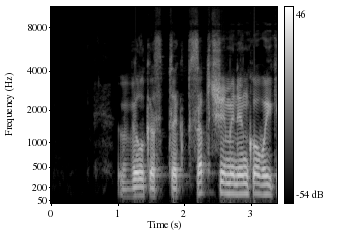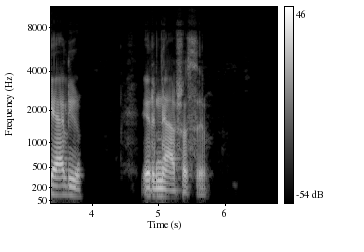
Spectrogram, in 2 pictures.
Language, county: Lithuanian, Utena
